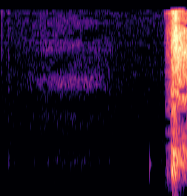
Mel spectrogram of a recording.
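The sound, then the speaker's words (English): A single sharp, loud cough bursts out at the very end after a stretch of near silence, harsh and breathy with a sudden onset. “I'm so sorry about the coughing.”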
